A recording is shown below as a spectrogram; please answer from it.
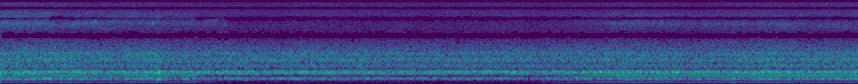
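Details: Many honey bees swarming give a steady, rich buzzing drone, slightly wavering in loudness, with a soft low hum fading in and out beneath.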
